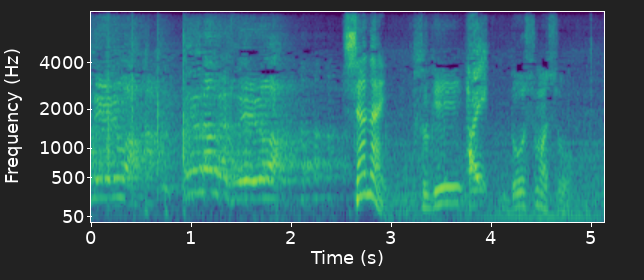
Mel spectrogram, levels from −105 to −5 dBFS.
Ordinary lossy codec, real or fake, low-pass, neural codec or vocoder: none; real; none; none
